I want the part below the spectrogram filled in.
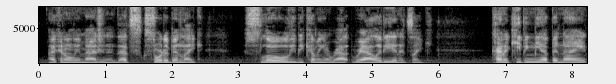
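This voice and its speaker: In a medium pitch, a man speaks at a moderate pace with monotone, flat intonation, amid noticeable background noise and audible room echo. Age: 30s. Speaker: vlogger. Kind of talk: casual vlog monologue. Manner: halting, many fillers.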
